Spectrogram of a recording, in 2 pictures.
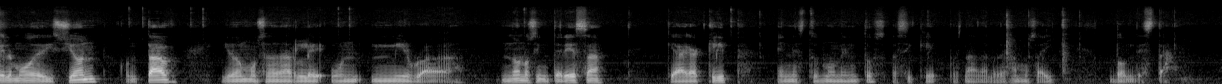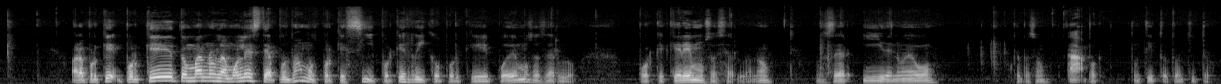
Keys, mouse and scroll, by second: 1.3 click, 1.9 click, 3.4 click, 5.3-7.5 drag, 7.7-9.5 drag, 9.6 middle click, 10.3-12.0 shift+drag, 12.1 middle click, 12.8-15.1 shift+drag, 15.3 scroll down 1, 15.5 scroll up 1, 15.5-17.0 drag, 17.1 scroll up 1, 17.7 scroll down 1, 18.2 click, 20.5 i, 22.2 Escape, 22.8 click.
